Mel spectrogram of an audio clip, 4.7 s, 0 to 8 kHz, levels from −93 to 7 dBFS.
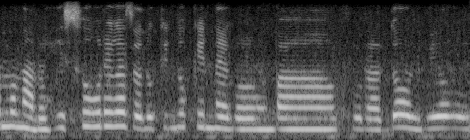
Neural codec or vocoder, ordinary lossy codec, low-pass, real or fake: none; Opus, 16 kbps; 7.2 kHz; real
